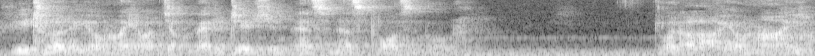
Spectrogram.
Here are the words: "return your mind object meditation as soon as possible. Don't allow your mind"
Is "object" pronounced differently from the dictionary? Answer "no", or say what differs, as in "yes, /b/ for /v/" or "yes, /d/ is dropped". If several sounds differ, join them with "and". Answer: yes, /b/ is dropped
